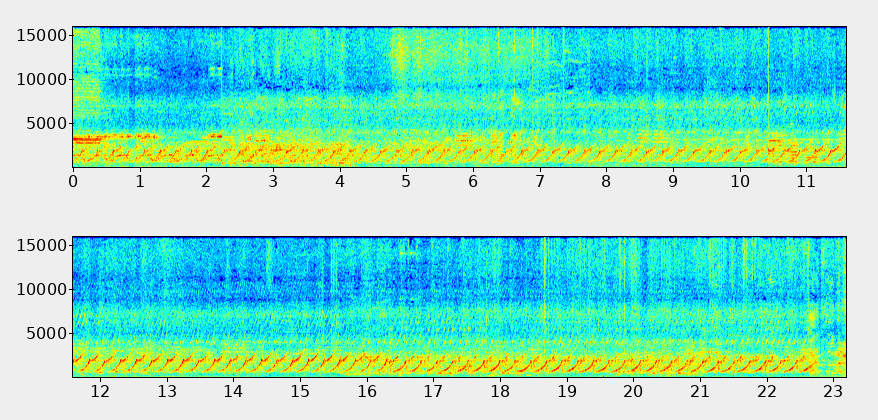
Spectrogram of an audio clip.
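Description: Electronic siren on an ambulance-type vehicle in a fast, repeating yelp, several rising sweeps a second, starting about two seconds in, over the murmur of a large crowd.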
